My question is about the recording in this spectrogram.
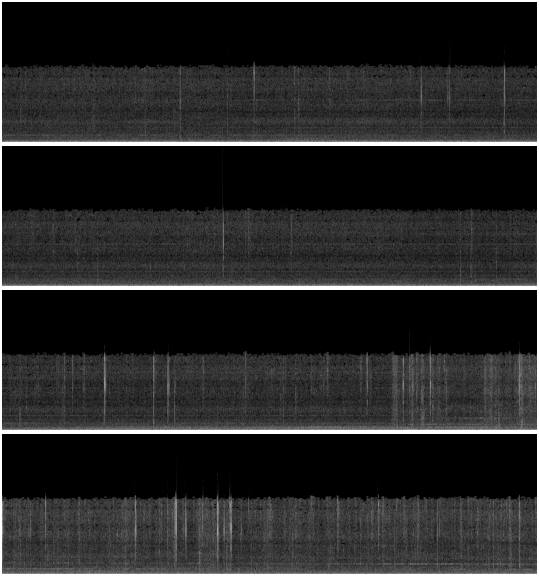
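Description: Steady low rumble of a jet airliner's cabin on final approach and landing. About two-thirds of the way in there is a thump followed by rattling as the wheels run on the runway, and a whine of engine tones sets in and slowly falls in pitch as the plane decelerates.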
